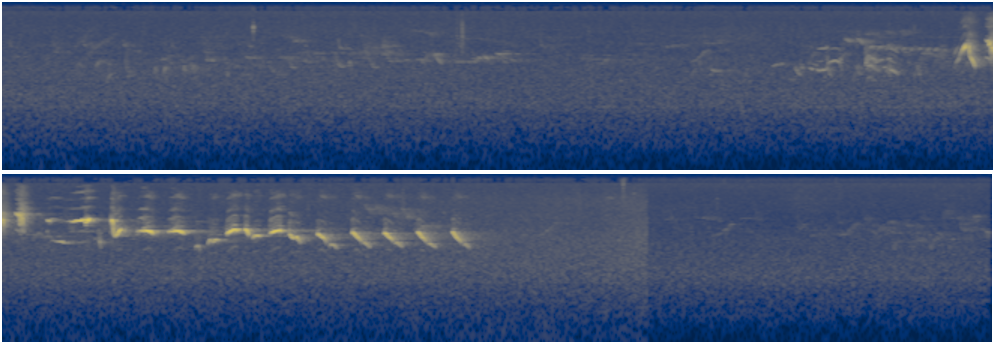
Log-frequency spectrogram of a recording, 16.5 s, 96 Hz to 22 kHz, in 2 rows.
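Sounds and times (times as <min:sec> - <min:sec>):
quiet hiss: 0:00.0 - 0:16.4
Eurasian blackcap Sylvia atricapilla warbling song: 0:06.8 - 0:12.3.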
